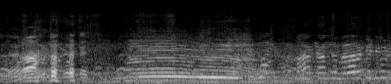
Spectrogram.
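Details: Bull calf at the Kollannur cattle market, Kerala, India, being tied up during sale: one long, clear moo sliding slightly downward for about a second, framed by men giving instructions.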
